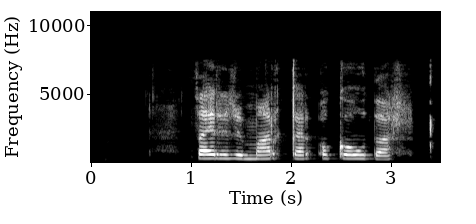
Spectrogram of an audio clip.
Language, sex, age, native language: Icelandic, female, 10, Icelandic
